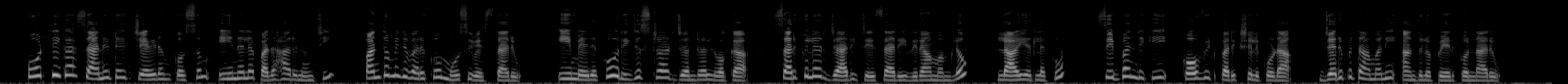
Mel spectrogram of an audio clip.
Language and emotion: Telugu, neutral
